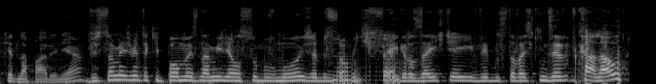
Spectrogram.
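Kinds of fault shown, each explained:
Robotic sound from repeated short buffers, 3.34 to 4.00 s: the audio turns into a rigid, metallic buzz at 200 Hz that still loosely tracks the underlying sound. The likely cause is new audio arriving too seldom, so playback fills the gaps by looping the last fragment instead of moving forward. A 200 Hz buzz fits a repeated slice about 5 ms long, and most of this stretch is repetition rather than fresh audio.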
